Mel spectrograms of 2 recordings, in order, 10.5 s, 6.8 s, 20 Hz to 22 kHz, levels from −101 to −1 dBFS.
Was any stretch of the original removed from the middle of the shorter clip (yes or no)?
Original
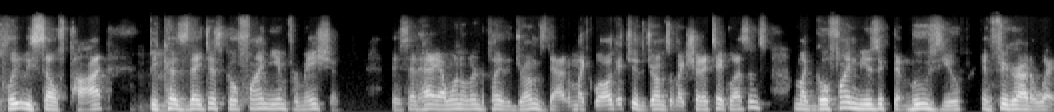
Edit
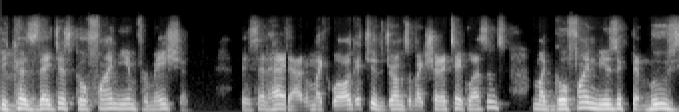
yes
